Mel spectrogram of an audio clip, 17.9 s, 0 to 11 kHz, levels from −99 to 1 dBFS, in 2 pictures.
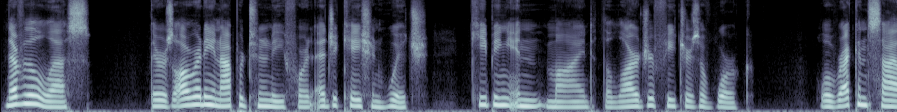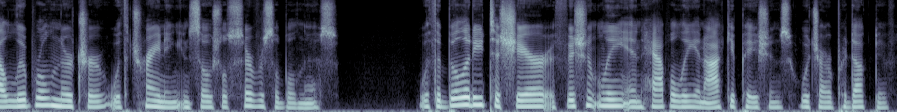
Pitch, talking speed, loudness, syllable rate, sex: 175 Hz, 130 wpm, -20 LUFS, 5.6 syllables/s, female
